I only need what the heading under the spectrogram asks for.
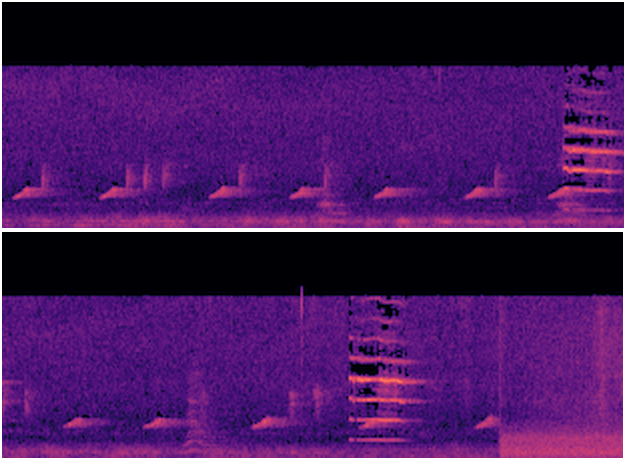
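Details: Long-eared owl owlets begging after dark, high upslurred squeaks repeated steadily about once a second for over ten seconds, two loud layered tones between them, a low hum, then a burst of noise at the end.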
